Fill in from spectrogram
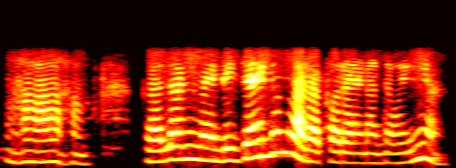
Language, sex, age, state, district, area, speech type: Sindhi, female, 30-45, Gujarat, Junagadh, urban, conversation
